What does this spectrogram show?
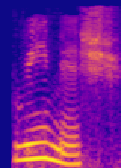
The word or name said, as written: rhemish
